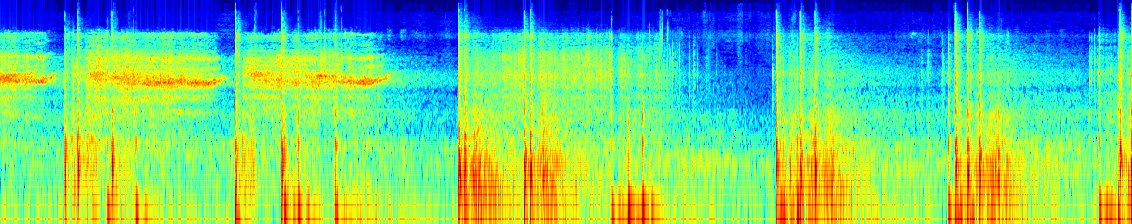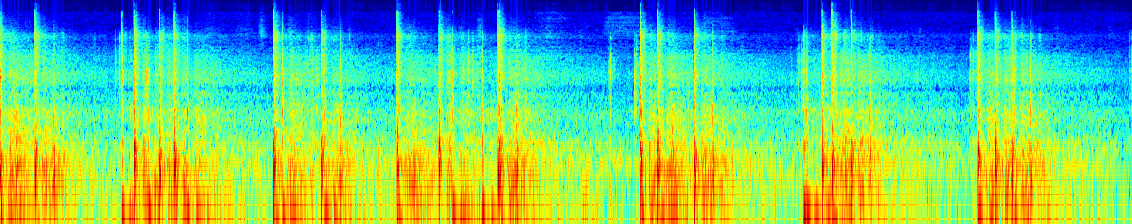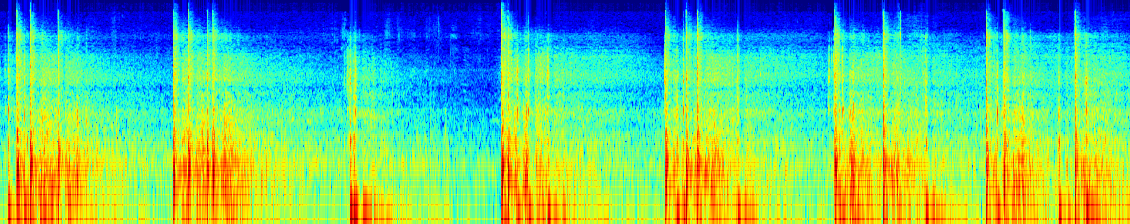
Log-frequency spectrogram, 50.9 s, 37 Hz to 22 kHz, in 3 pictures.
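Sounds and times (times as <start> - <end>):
firework shells bursting: 0.0 - 10.9
crackling of fireworks: 0.0 - 50.9.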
